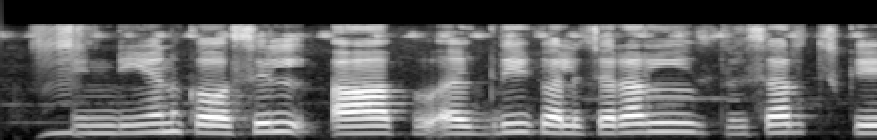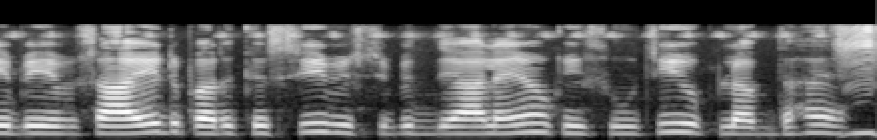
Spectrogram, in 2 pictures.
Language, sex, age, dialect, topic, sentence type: Hindi, female, 25-30, Awadhi Bundeli, agriculture, statement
